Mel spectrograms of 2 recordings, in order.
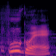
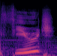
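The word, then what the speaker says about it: Fugue: It's not It's not Fugu, which would make a lot more sense, but it's actually Fuge. Her name is Fuge, which I really don't get why, but yeah, her name is apparently Fuge.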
